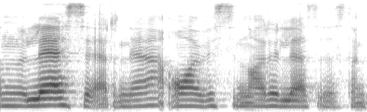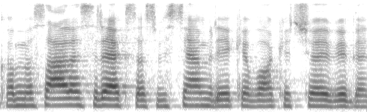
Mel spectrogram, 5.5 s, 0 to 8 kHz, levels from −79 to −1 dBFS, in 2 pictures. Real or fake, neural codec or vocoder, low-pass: real; none; 7.2 kHz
